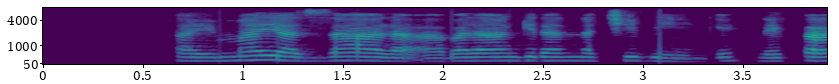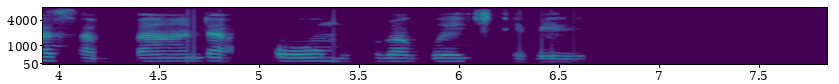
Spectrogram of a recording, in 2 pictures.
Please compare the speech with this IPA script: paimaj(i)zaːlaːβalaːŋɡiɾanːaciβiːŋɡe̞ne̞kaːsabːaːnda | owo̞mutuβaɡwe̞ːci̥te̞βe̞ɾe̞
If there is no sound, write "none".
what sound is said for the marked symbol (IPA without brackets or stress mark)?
a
